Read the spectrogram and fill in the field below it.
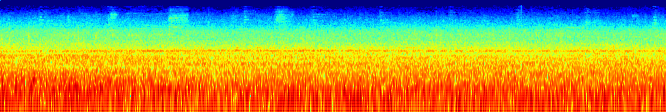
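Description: Wind rushes loudly past the car.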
